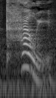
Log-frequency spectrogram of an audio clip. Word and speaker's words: Kali: Instead, she closes her eyes and calls out for someone named Callie, which apparently is spelled Kali, As you do. but it's pronounced Callie, like Callie.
